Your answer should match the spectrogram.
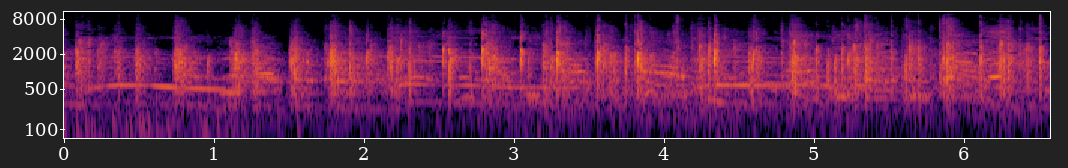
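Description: A crowd of children clapping their hands in a steady rhythm, several claps a second, with voices singing along over the claps.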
